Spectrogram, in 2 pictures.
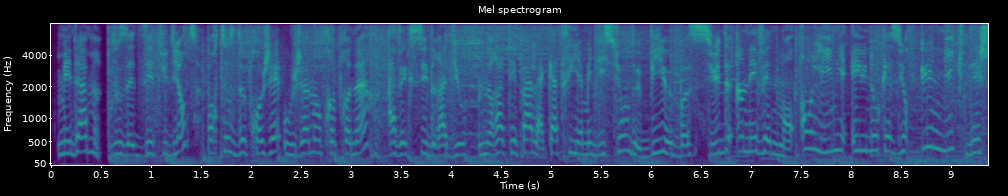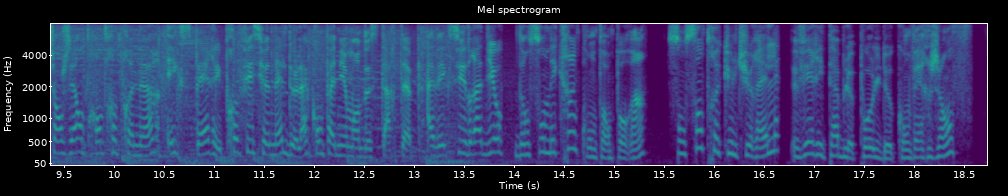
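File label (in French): Publicité, Comédienne, Voix off; Publicité LOGITECH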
